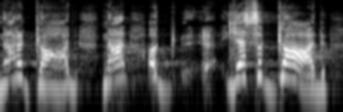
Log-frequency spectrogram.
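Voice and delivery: ordinary talk, nothing marked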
